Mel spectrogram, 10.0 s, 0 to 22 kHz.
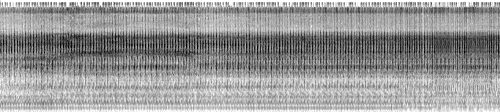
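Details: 2005 Fiat Palio Fire 1.0 8v after a timing belt, tensioner, oil and spark plug change: sharp metallic knock, about three a second, over the idle, sounding like a rod knock; a spark plug electrode fell into the cylinder head.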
